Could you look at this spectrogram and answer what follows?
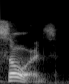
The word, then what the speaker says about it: Sowards: So it's actually pronounced swords. – Oh, are you serious? – Yeah. So like two swords.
